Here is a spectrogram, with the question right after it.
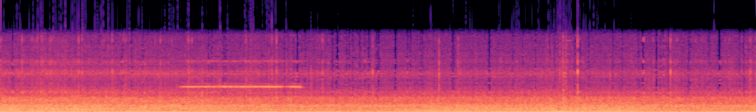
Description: A video showing how much brake squeal my RRC currently has.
